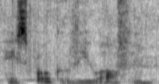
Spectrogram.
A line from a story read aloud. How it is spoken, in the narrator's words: the bullet catcher says, beyond the sound of rain, his voice almost apologetic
